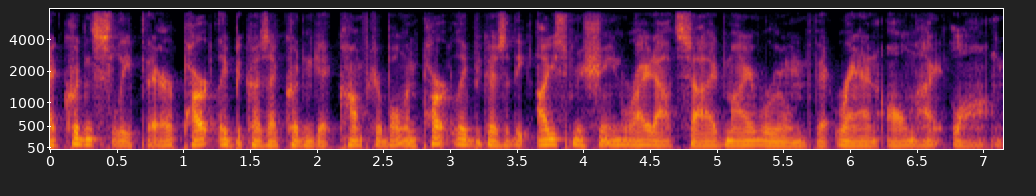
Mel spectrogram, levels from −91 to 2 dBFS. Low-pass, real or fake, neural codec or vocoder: 7.2 kHz; real; none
